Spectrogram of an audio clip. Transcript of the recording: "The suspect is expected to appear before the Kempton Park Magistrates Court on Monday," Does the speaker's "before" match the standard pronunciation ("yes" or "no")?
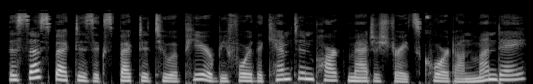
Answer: yes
